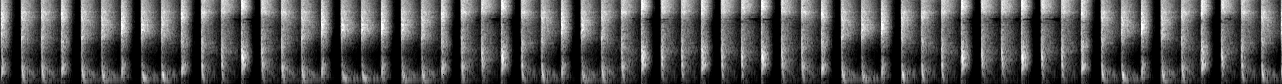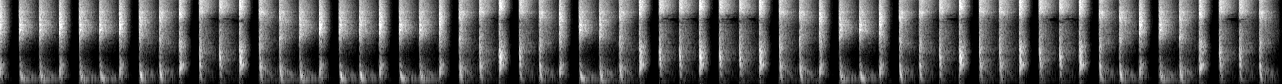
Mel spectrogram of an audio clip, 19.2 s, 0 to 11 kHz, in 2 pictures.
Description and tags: Ringshift Hi-Hat Loop
A hi-hat line of 16th notes at 100 bpm. There's a slightly different sound that plays every third note hit. It's put through a heavy phaser and ringshift filter.
ringshift, change, flange, drum, hihat, 100-bpm, hi, loop, filter, hi-hat, beat, triplet, rhythm, reverb, delay, phase, drum-machine, percussion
